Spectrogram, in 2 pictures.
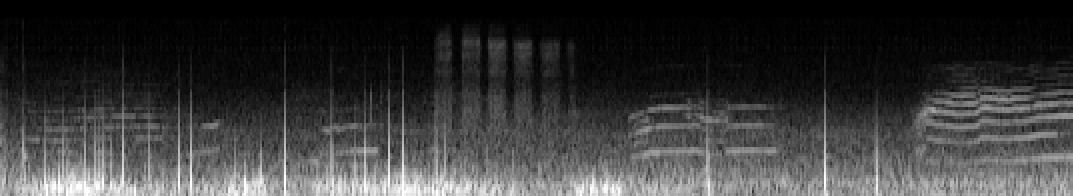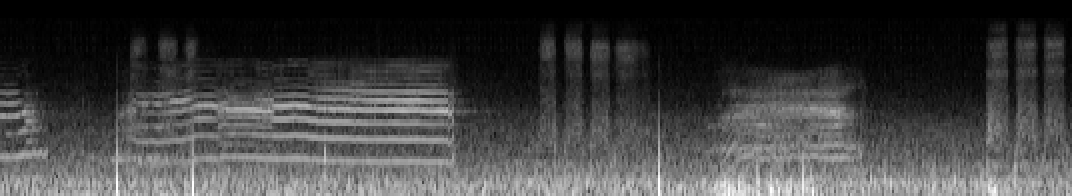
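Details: Black domestic cat meowing as if wanting to tell its owner something: several drawn-out, harmonic meows, some rising then falling, one long wavering cry near the middle, between clicks and low room rumble.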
